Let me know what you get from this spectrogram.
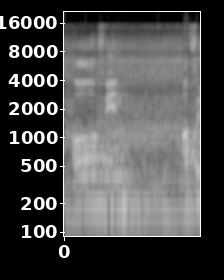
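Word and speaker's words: often: ऑफिन में जो है वो T साइलेंट है।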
